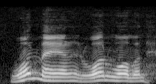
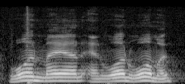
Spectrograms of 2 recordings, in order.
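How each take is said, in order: First: Said in the usual way. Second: Slow, deliberate stress on "One man and one woman"; emphatic. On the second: Real, not acted. Preacher stressing a point to the congregation, "One man and one woman" said slowly and emphatically. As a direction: weigh out each word of "One man and one woman". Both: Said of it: "we have to emphasize that now".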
